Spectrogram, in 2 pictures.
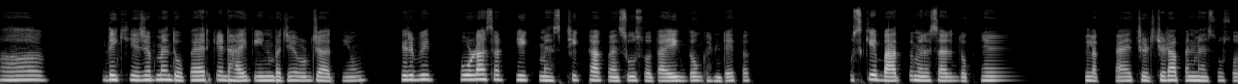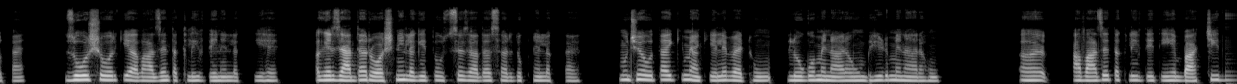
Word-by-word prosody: अ, 205 0 0 0.6
देखिए 215 -1 +2
जब 205 +1 +1
मैं 220 - +4
दोपहर 195 +2 +1
के 200 -1 -1
ढाई 180 0 +2
3 185 0 +3
बजे 185 +1 -1
उठ 180 0 -1
जाती 175 -1 -2
हूँ, 180 +2 -4 0.4
फ़िर 210 0 +4
भी 220 +1 +1
थोड़ा-सा 220 +1 +2
ठीक 210 0 -2
महस 185 -2 0
ठीक-ठाक 195 -2 0
महसूस 185 +2 -1
होता 175 0 -2
है, 170 0 +4
1-2 175 +1 +2
घंटे 170 -1 -3
तक। 180 0 -10 1.0
उसके 220 +3 +1
बाद 180 0 +5
तो 205 - -6
मेरा 185 -2 +3
सर 175 -1 +1
दुखने 190 +3 -2 1.0
लगता 175 -2 -5
है, 180 0 -1
चिड़चिड़ापन 190 +1 0
महसूस 180 0 -2
होता 170 0 -8
है। 175 - -8 0.4
ज़ोर-शोर 205 0 +5
की - - +2
आवाज़ें 175 +1 0
तकलीफ़ 185 0 -4
देने 175 0 0
लगती 180 +1 -6
हैं, 180 0 -3 0.4
अगर 200 +1 +5
ज़्यादा 190 +2 +5
रोशनी 180 +4 +3
लगे 190 -2 +2
तो 195 - -2
उससे 200 +3 -1
ज़्यादा 180 -1 0
सर 180 -2 -3
दुखने 180 +1 -5
लगता 180 -1 -6
है, 165 0 -8 0.4
मुझे 215 +1 +3
होता 210 -1 +2
है 210 - +3
कि 215 +2 -6
मैं 210 -3 +3
अकेले 185 +1 0
बैठूँ, 180 -1 -1 0.2
लोगों 190 +1 +2
में 200 -1 +4
ना 180 -2 +2
रहूँ, 180 0 +1
भीड़ 195 +2 -1
में 200 -1 +1
ना 180 -2 +1
रहूँ। 170 0 -3 0.8
अ, 195 -1 +1 0.3
आवाज़ें 190 +2 +2
तकलीफ़ 195 -2 -4
देती 185 0 -2
हैं, 185 -1 0
बातचीत 180 +4 0
185 Hz, 180 wpm, -20 LUFS, 180-200 Hz, 1.0 s, बाद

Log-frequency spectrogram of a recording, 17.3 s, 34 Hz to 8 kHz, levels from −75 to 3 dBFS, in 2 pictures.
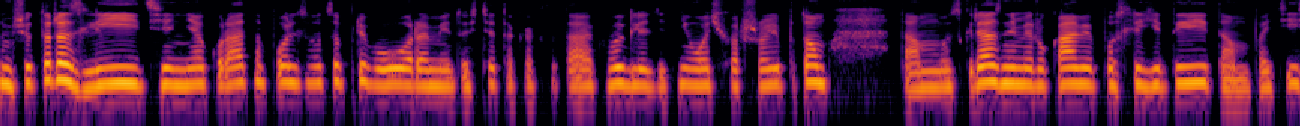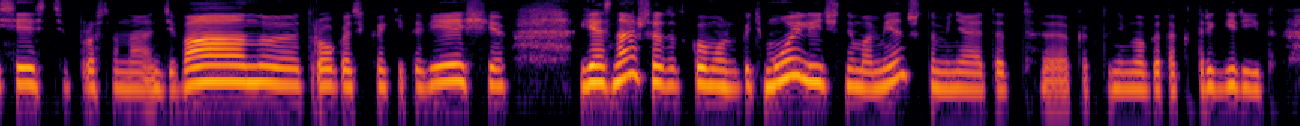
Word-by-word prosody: там 215 - +3
чё-то 225 +5 +1
разлить, 215 -2 +4
неаккуратно 215 +2 0
пользоваться 225 +1 -3
приборами. 205 -3 +1
То 195 - -9
есть 195 - -9
это 210 - -7
как-то 100 - -15
так 100 +1 -4
выглядит 205 -1 -1
не 210 - -3
очень 200 0 -3
хорошо. 195 - -5 0.2
И 210 - +1
потом 230 +2 0 0.4
там 185 +2 -3
с - - -15
грязными 220 0 +4
руками 210 +1 +2
после 205 +1 -4
еды 220 +3 0
там 85 -1 -5
пойти 90 - -6
сесть 210 -2 -1
просто 190 0 -8
на 180 0 -7
диван, 225 +3 +5
трогать 195 -2 -3
какие-то 195 0 -8
вещи. 220 -1 +1 0.5
Я 230 +3 +6
знаю, 270 +9 +3
что 235 -5 +1
это 205 -2 -2
такой, 215 +2 +2
может 195 -2 -2
быть, 200 -1 -8
мой 260 +10 +4
личный 215 -4 0
момент, 200 - -2
что 195 - -9
меня 175 -1 -5
этот, 170 0 -8 0.2
э, - - -7
как-то 180 - -16
немного 175 -1 -5
так 165 0 -11
триггерит. 185 -2 -5
205 Hz, 175 wpm, -21 LUFS, 190-220 Hz, 0.5 s, Я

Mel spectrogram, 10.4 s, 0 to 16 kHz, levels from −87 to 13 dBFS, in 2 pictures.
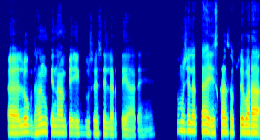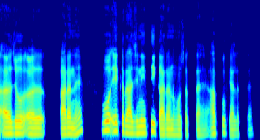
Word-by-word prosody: अ, 135 -1 +4
लोग 145 0 +1
धर्म 150 +5 0
के 150 0 -1
नाम 140 -1 -2
पे 140 0 -3
एक-दूसरे 125 0 -7
से 125 +1 -6
लड़ते 115 -1 -5
आ 95 0 -7
रहे 95 -1 -17
हैं। 100 +2 -25 0.5
तो 180 - -14
मुझे 180 -1 0
लगता 170 -1 +1
है 160 -3 +6
इसका 155 +2 +3
सबसे 145 +1 +2
बड़ा 145 -1 +7
अ, 125 -2 +3
जो 130 +1 +1
अ, 115 -1 0 0.3
कारण 115 0 +2
है, 155 +8 -4 0.4
वो 190 +2 +3
एक 175 -3 -2
राजनीति 135 +2 0
कारण 110 -4 -1
हो 105 -1 -7
सकता 95 +1 -11
है। 100 +1 -15
आपको 125 +5 -7
क्या 105 -7 -10
लगता 95 +1 -17
है? 100 - -26
130 Hz, 200 wpm, -25 LUFS, 115-150 Hz, 0.5 s, बड़ा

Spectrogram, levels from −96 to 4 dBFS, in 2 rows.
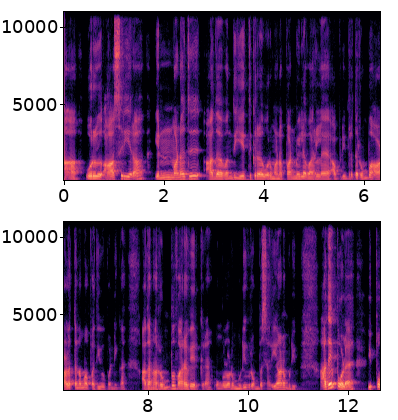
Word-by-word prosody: அ - - +2 0.4
ஒரு 125 -1 +6 0.3
ஆசிரியரா 175 0 +1 0.4
என் 135 +2 -4 0.2
மனது 170 - +1 0.4
அத - - -2 0.2
வந்து 115 +4 -6
ஏத்துக்கிற 125 0 -1 0.2
ஒரு 105 -1 -3
மனப்பான்மைல 120 +2 -3
வரல, 105 +1 -4 0.3
அப்டின்றத 115 -1 -7
ரொம்ப 120 - -7 0.2
ஆழத்தனமா 130 +2 0
பதிவு 105 0 -8
பண்ணீங்க. 90 -2 -13 0.4
அத 125 - +1
நான் 115 -1 -2
ரொம்ப 135 - -10 0.2
வரவேற்கிறேன். 115 0 -2
உங்களோட 105 -1 -4
முடிவு 145 +7 -8
ரொம்ப 100 0 -13
சரியான 140 +1 -1
முடிவு. - - -16 0.6
அதேபோல - - +9 0.5
இப்போ, 310 - +3
125 Hz, 130 wpm, -24 LUFS, 110-140 Hz, 0.6 s, அதேபோல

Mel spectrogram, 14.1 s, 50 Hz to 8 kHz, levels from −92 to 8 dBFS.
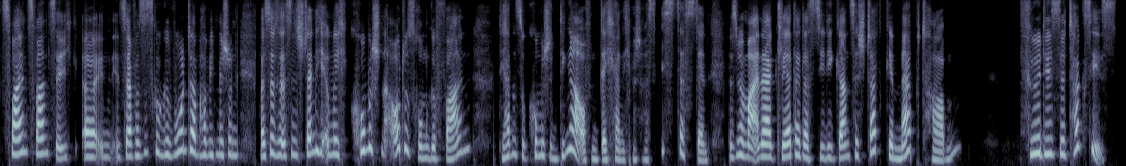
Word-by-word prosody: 22, 270 -7 +2
äh, 215 -1 +4
in 215 - -8
in 210 - -11
San 230 0 +4
Francisco 295 +6 -1
gewohnt 275 +7 -2
habe, 300 -7 +5
habe 255 0 -3
ich 250 - -4
mir 250 -1 -3
schon 245 -1 -2 0.3
weißt 220 +4 +1
du, 290 - +2
da 235 -2 +1
sind 250 +1 -4
ständig 275 +4 +1
irgendwelche 260 -2 -3
komischen 320 0 0
Autos 360 -8 -1
rumgefahren, 195 - -1 0.4
die 200 - -3
hatten 230 +4 -2
so 235 -3 -4
komische 235 +2 -4
Dinger 280 - +2
auf 165 - 0
'n 180 - -5
Dächern. 170 +1 -1
Ich 160 +1 -12
meinte: 175 0 -10
„Was 170 +1 -1
ist 325 -1 -2
das 285 - -1
denn?“ 155 -2 -3 0.2
Bis 210 - -5
mir 250 -1 +1
mal 220 - +7
einer 225 - +6
erklärt 220 +3 +3
hat, 245 - +1
dass 195 -3 +1
die 205 0 -4
die 200 -1 -5
ganze 215 +5 +1
Stadt 315 +8 -1
gemappt 220 - 0
haben 170 - -2 0.8
für 275 +2 +1
diese 270 -2 -1
Taxis. 355 +3 -1
240 Hz, 215 wpm, -25 LUFS, 205-280 Hz, 0.8 s, mal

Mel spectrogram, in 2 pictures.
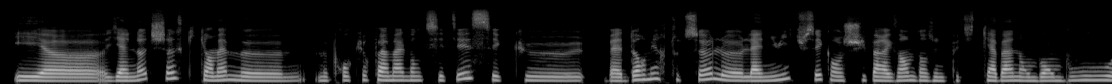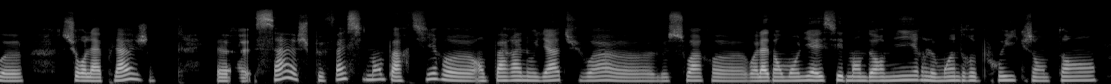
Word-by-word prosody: et 185 -1 +4
heu, 165 -1 +3
il 170 - -5
y 180 - +4
a - - +5
une 175 +3 0
autre 240 +4 -1
chose 275 +1 -1
qui - - -22
quand 195 -3 +3
même 200 +2 +1
me 170 -2 0 0.2
me 180 0 -5
procure 190 +2 -7
pas 200 -2 +3
mal 190 0 +1
d'anxiété, 195 +7 -3
c'est 195 -8 -3
que, 180 -2 -3 0.2
bah, 170 0 +1
dormir 225 +9 0
toute 210 -3 -14
seule, 230 +1 +1
heu, 180 -3 +3
la 175 0 +4
nuit, 210 +10 -2
tu - - -9
sais, 220 0 0
quand 195 -4 -3
je - - -4
suis, 195 - -1
par 185 -2 +2
exemple, 180 +3 +1
dans 180 -1 -2
une 170 -1 -5
petite 180 +1 -16
cabane 180 0 +2
en 170 0 -1
bambou, 185 +3 -1
heu, 165 0 +1 0.4
sur 180 -3 +2
la 165 -1 +5
plage. 200 +4 +2 0.7
Heu, 165 0 +3 0.2
ça, 250 +6 +2
je - - -7
peux 185 - -5
facilement 230 +1 -1
partir, 230 +6 -1
heu, 180 -3 +3
en 170 0 -1
paranoïa, 185 +1 +2
tu 185 -2 -13
vois? 185 +2 0
Heu, 165 -1 -3
le 165 +1 -7
soir, 180 +1 0
heu, 160 -2 -2
voilà 170 0 +5
dans 175 -1 +2
mon 175 0 +1
lit 185 +2 +1
à 180 - +5
essayer 190 +1 +1
de 180 - -2
m'endormir, 180 +3 +1
le 180 -2 +2
moindre 185 +1 0
bruit 190 +3 -3
que 170 - -15
j'entends, 185 +3 -2
185 Hz, 190 wpm, -27 LUFS, 175-195 Hz, 0.7 s, a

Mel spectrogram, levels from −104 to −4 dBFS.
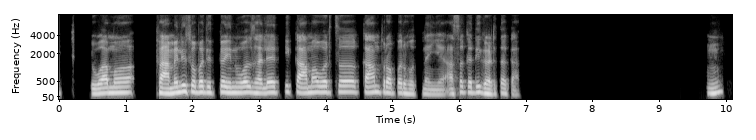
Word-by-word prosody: किंवा 135 +3 -2
मग 150 +2 +2 0.4
फॅमिलीसोबत 160 +3 +3
इतकं 155 +3 -1
इन्व्हॉल्व 155 +1 +3
झाले 150 +2 +2
की 160 +3 -9
कामावरचं 165 +2 +1
काम 160 +1 +1
प्रॉपर 145 -2 -2
होत 120 -1 -3
नाहीये. 115 -2 -7
असं 125 +6 -5
कधी 155 +1 -1
घडतं 130 -2 -1
का? 110 -3 -12 2.9
हं. 145 +6 -2
155 Hz, 100 wpm, -21 LUFS, 140-160 Hz, 2.9 s, फॅमिलीसोबत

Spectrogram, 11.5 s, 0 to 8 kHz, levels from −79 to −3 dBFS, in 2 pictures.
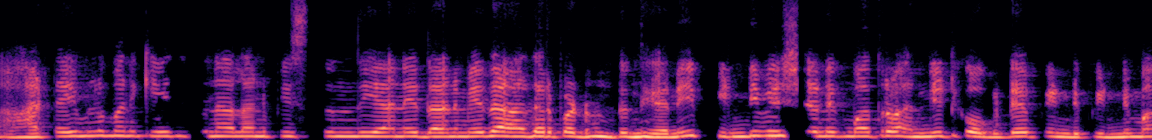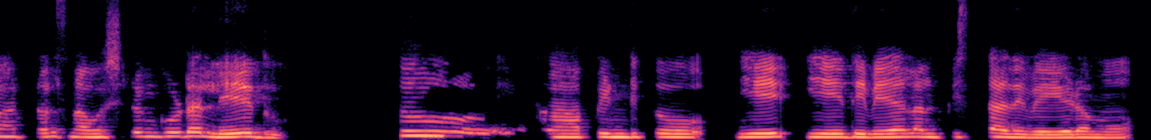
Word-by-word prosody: ఆ - - +4
టైంలో 250 +3 -1
మనకి 255 -1 -3
ఏది 245 0 -5
తినాలనిపిస్తుంది 240 -1 -2
అనే 230 +1 -1
దాని 220 0 +3
మీద 235 +2 +2
ఆధారపడుంటుంది. 225 -3 +3
కానీ, 195 +5 +3
పిండి 225 +2 +1
విషయానికి 245 -3 -1
మాత్రం 250 +2 +1
అన్నిటికి 235 +4 +1
ఒకటే 200 +3 0
పిండి. 205 -4 +1
పిండి 195 +1 +2
మార్చాల్సిన 210 0 -5
అవసరం 205 +4 -4
కూడా 235 +1 0
లేదు. 195 -3 +2 0.6
సో, 275 - 0 0.5
ఇంకా 200 -1 -15
ఆ - - +1
పిండితో 195 0 0 0.4
ఏ - - +5 0.3
ఏది 190 0 +2
వేయాలనిపిస్తే 195 0 -2
అది 185 -2 0
వేయడము. 170 0 0
220 Hz, 155 wpm, -20 LUFS, 195-235 Hz, 0.6 s, ఏ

